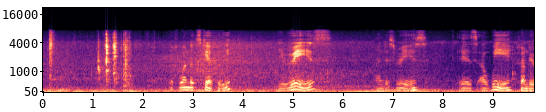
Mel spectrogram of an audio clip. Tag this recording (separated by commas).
Speech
